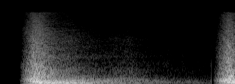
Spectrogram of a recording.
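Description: A whoosh sound effect with a deep boom under it. It swells in suddenly about a quarter second in, sweeps down in pitch, and dies away over about a second and a half.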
